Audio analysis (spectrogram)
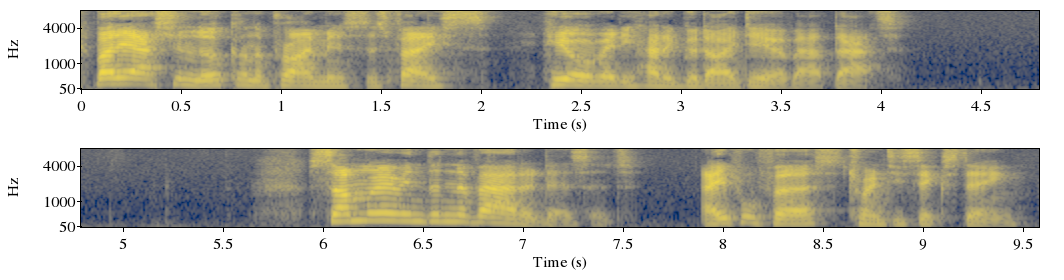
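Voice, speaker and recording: A narrator reading a story aloud in an expressive, scripted storytelling style. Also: mid-range voice, normal speed. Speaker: audiobook-style reader of fan fiction.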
